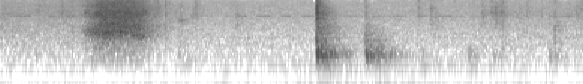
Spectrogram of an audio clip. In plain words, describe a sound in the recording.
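A tool clicks as it is handled.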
